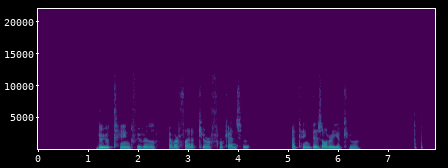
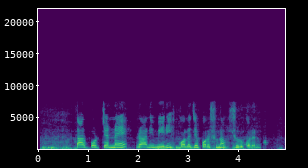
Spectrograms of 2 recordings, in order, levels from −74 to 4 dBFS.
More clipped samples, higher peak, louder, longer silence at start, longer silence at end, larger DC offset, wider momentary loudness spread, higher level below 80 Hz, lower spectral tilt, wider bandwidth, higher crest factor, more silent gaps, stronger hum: neither; second, -14 dBFS vs -2 dBFS; second, -34 LUFS vs -15 LUFS; first, 1.15 s vs 0.05 s; first, 0.25 s vs 0.05 s; neither; first, 20 LU vs 10 LU; second, -80 dBFS vs -54 dBFS; about the same, -6.5 dB/octave vs -6.5 dB/octave; first, 12 kHz vs 7.6 kHz; first, 22 dB vs 14 dB; neither; neither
